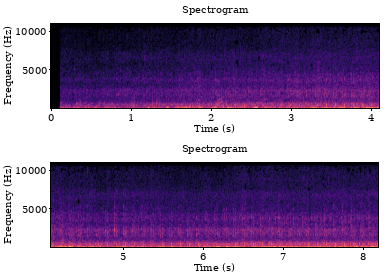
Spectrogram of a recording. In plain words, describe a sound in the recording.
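A boat engine chugs steadily, growing louder as it approaches.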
